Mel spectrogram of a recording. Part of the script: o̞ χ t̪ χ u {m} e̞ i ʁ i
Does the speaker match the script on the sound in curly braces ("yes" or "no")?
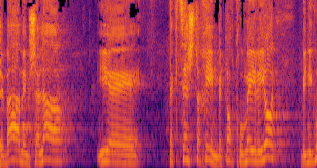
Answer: yes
